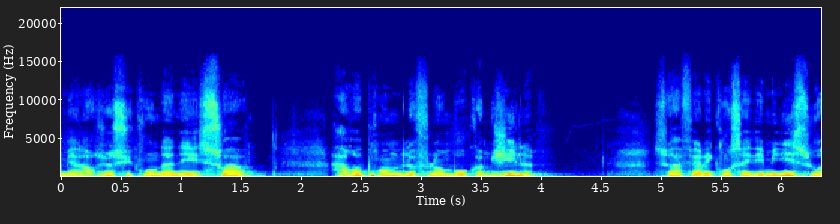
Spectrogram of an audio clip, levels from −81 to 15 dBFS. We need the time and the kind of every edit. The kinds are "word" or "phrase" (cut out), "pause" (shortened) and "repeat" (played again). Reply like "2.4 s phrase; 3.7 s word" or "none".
none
